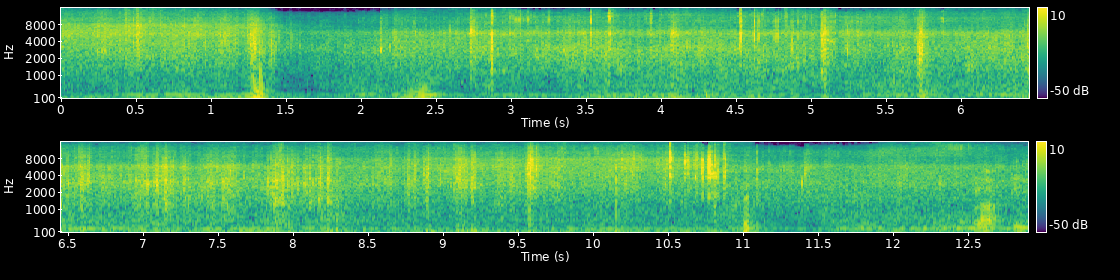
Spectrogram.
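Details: Asian hornets swarming and agitated around their large nest as it is opened and destroyed at Ciney, attacking the person; a steady low buzzing hum with faint overtones runs throughout, over rustling, handling clicks and knocks.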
